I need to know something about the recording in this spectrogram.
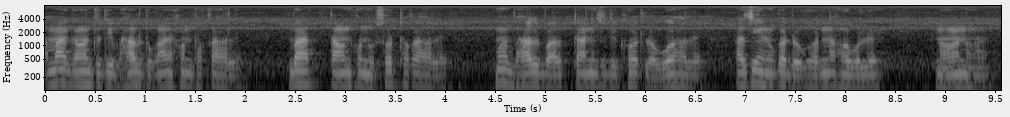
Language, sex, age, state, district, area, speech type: Assamese, male, 45-60, Assam, Charaideo, rural, spontaneous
